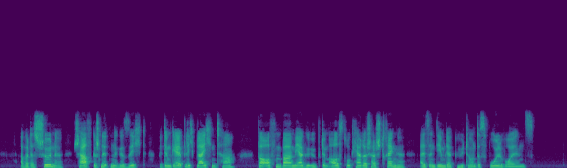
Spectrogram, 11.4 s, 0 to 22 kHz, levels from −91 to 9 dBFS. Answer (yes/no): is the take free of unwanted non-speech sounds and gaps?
yes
